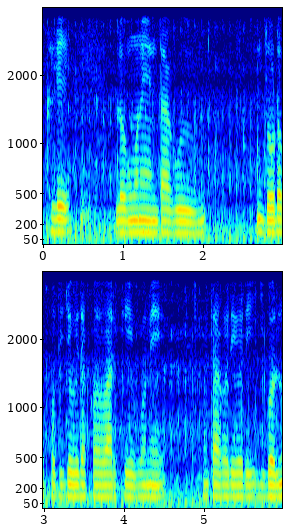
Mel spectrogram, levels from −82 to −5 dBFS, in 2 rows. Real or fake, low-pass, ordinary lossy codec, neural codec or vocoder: real; 3.6 kHz; none; none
